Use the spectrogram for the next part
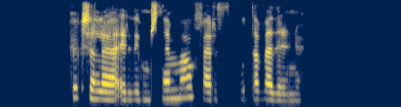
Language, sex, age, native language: Icelandic, female, 20-29, Icelandic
